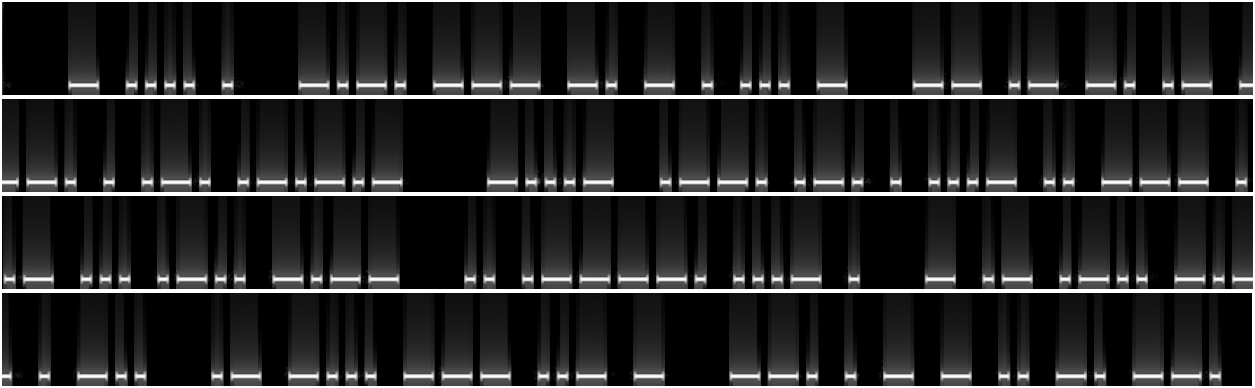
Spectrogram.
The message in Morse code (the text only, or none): THE CONTEST MANAGER. <BT> PREVIOUSLY I'VE TALKED ABOUT GETTING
